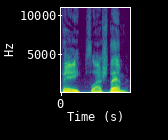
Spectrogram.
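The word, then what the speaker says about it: They/Them: horror series called uh they slash them starring Kevin Bacon which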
